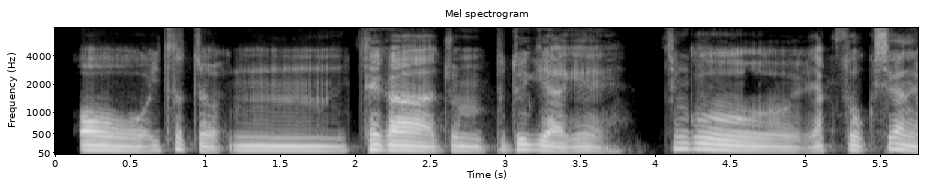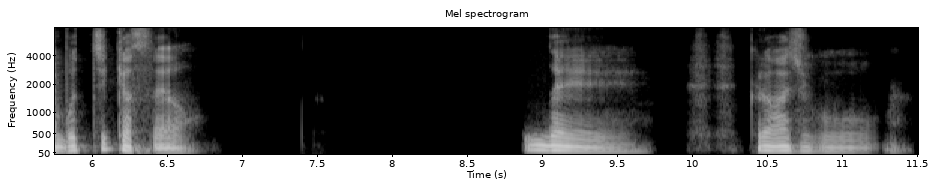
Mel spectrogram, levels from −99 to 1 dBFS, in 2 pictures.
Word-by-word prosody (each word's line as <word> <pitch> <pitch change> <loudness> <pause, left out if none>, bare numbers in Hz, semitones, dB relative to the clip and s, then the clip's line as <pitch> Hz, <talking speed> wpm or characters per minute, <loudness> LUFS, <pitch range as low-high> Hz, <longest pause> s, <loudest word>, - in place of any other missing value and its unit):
어 100 -4 +4
있었죠. 105 -5 -3
음. 100 -2 0
제가 110 -6 +5
좀 95 -3 -2
부득이하게 95 -6 -1 0.2
친구 110 - +2
약속 100 +2 -3
시간을 120 -8 +2
못 100 +2 -7
지켰어요. 85 - -7 2.2
네 90 -8 -5 0.7
그래 105 0 -6
가지고 85 -5 -9
음 - - -25
100 Hz, 165 characters per minute, -22 LUFS, 90-110 Hz, 2.2 s, 제가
